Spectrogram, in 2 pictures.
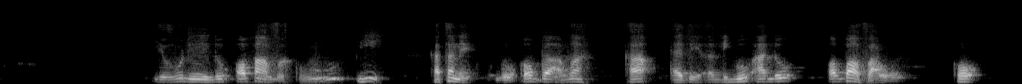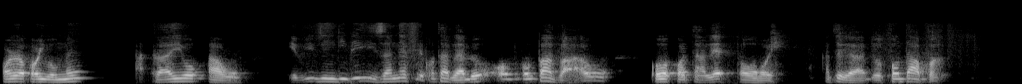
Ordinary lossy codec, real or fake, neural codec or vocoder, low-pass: AAC, 32 kbps; fake; codec, 16 kHz, 0.5 kbps, X-Codec, HuBERT features, trained on balanced general audio; 7.2 kHz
